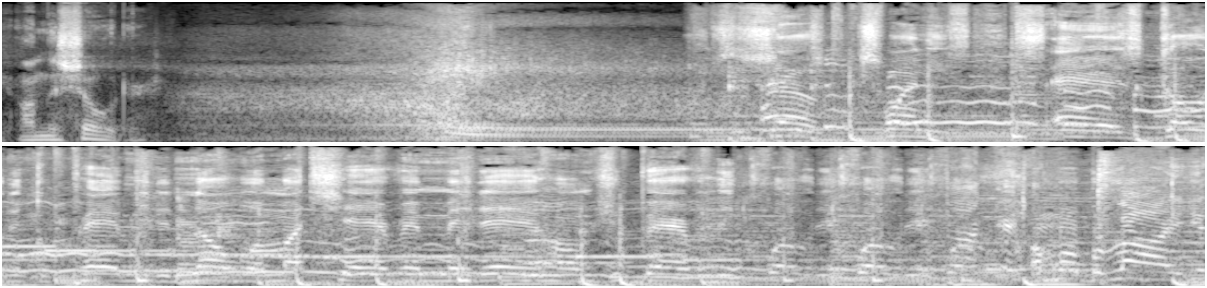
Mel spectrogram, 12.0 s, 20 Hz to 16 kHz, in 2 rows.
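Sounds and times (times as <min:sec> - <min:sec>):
whooshing noise swell: 0:00.9 - 0:11.6
falling pitch glide: 0:00.9 - 0:12.0
intro music: 0:00.9 - 0:12.0.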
